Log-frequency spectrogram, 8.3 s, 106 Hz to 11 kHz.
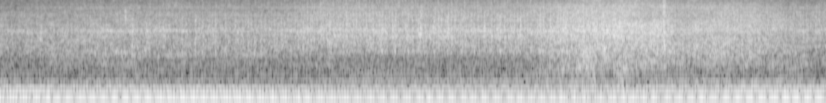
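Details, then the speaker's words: Mazdaspeed6 after rebuilt high-pressure fuel pump, first start: deep, steady idle with an even low rumble and no knocks, ticks or misses while warming up; no check engine light, charging at 14.2 volts, runs normally. "oh dude how sick dude it runs like nothing happened like nothing happened dude"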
